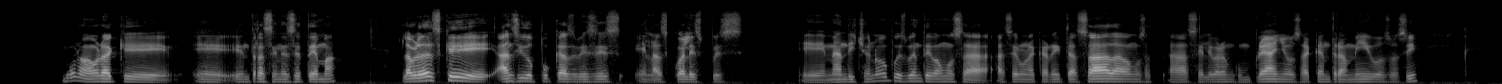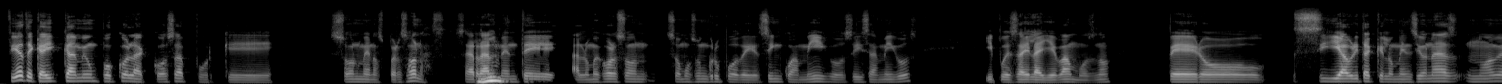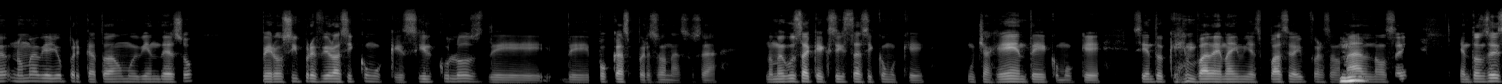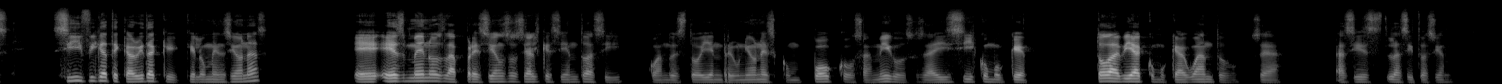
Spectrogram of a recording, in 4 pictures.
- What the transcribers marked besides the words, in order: laughing while speaking: "que"
- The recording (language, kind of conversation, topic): Spanish, advice, ¿Cómo puedo manejar el agotamiento social en fiestas y reuniones?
